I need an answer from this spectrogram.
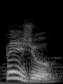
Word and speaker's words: Peugeot: Essa marca nós mantemos praticamente a mesma pronúncia original. Nós falamos Peugeot.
